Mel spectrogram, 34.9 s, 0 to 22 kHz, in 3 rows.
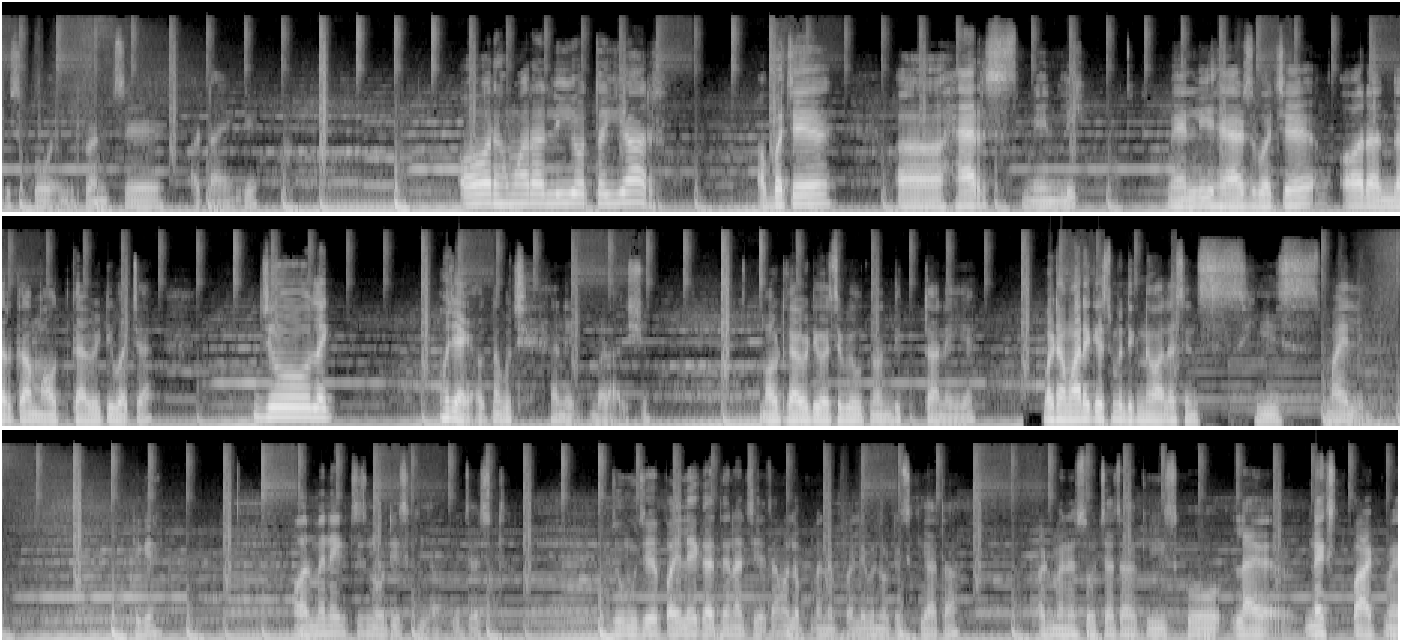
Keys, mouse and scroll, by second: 1.7 click, 2.0 shift+middle click, 2.3 click, 2.6-3.0 ctrl+middle drag, 3.2 ctrl+middle click, 3.4 shift+middle drag, 3.9 ctrl+middle click, 4.2 shift+middle drag, 4.8 ctrl+middle click, 5.0 shift+middle drag, 5.3-6.3 middle drag, 8.5-10.1 middle drag, 10.9-11.9 middle drag, 12.1-15.1 middle drag, 19.4-20.3 middle drag, 20.9-22.4 middle drag, 23.1 ctrl+middle click, 23.5 middle drag, 24.0 shift+middle click, 24.3 ctrl+middle click, 24.9 drag, 25.4 Tab, 25.9 middle click, 26.9 q, 28.3 shift+middle click, 28.7 middle click, 29.1 shift+middle click, 29.4 middle click, 30.1 2, 30.5 click, 31.0 middle click, 32.5 ctrl+click, 32.9 middle click, 34.0 ctrl+click, 34.3 middle click, 34.7 shift+middle click.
